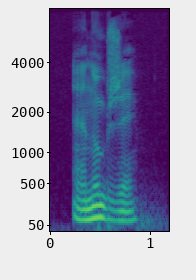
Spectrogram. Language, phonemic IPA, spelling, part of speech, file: French, /ɔb.ʒɛ/, objet, noun, Fr-objet.ogg
- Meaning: 1. thing, object 2. in particular crafted or manufactured thing 3. aim, goal 4. mental representation, what is thought 5. source or target of feeling 6. object 7. subject line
